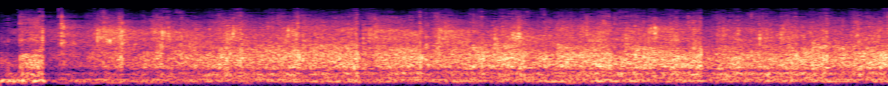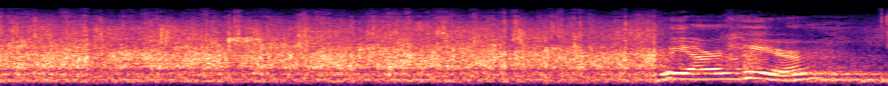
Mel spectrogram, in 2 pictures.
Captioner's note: applause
